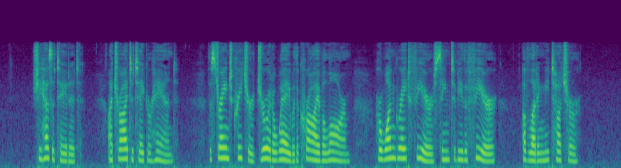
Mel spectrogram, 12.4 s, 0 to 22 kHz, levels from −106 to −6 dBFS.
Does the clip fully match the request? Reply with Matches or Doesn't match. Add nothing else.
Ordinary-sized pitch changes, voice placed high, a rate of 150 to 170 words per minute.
Matches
